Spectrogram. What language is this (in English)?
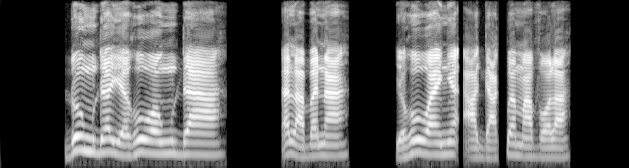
Ewe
